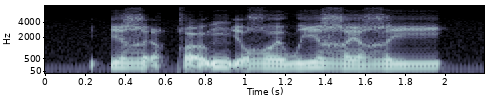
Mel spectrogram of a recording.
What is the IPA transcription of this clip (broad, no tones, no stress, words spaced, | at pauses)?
ʔiʁḭqṵ ŋḭʁʷewi ʁeʁi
